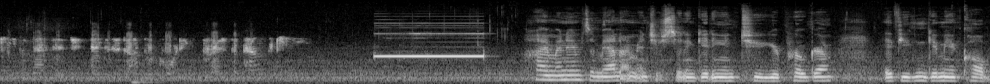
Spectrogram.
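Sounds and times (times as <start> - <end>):
voicemail beep tone: 3.8 - 4.9
speech: 5.4 - 9.9.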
